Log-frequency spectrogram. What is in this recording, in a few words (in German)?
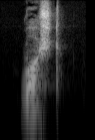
Platt Wurst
